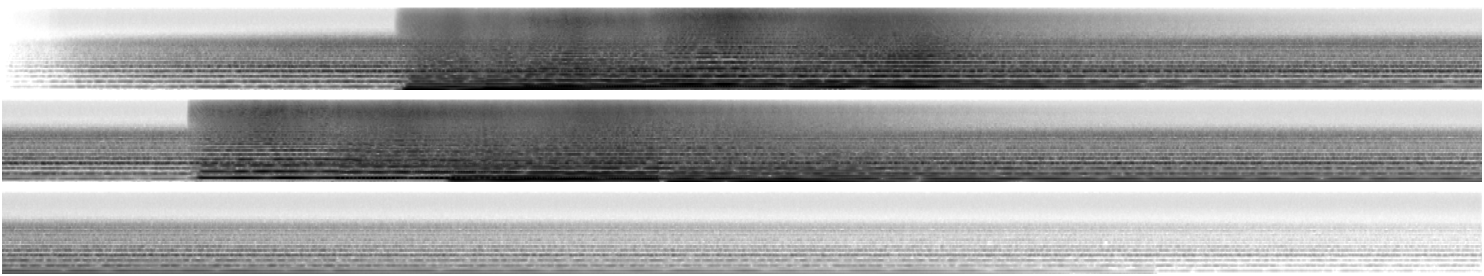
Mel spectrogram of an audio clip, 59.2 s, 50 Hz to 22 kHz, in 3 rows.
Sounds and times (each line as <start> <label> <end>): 1.4 synthesizer 50.2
